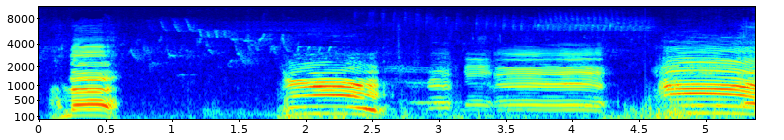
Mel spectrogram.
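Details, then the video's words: Cow producing loud, drawn-out moos, one short call, then a long wavering moo broken into segments, and a final sustained call, with little else heard. "cow funny sound"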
